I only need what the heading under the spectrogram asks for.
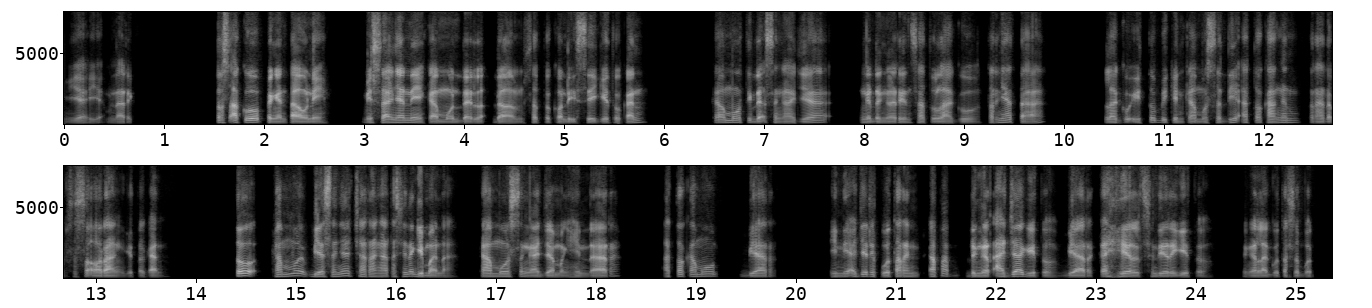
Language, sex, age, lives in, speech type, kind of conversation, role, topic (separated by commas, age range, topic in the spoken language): Indonesian, male, 35-39, Indonesia, conversation, podcast, host, Bagaimana musik tertentu bisa mengingatkan kamu pada orang atau momen spesial?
